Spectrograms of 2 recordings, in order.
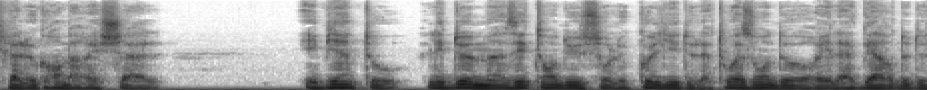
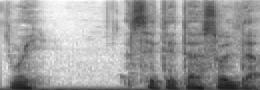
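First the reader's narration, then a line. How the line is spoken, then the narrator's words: Murmured. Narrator (French): murmura M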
